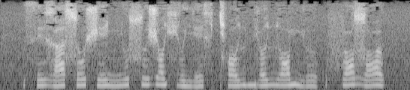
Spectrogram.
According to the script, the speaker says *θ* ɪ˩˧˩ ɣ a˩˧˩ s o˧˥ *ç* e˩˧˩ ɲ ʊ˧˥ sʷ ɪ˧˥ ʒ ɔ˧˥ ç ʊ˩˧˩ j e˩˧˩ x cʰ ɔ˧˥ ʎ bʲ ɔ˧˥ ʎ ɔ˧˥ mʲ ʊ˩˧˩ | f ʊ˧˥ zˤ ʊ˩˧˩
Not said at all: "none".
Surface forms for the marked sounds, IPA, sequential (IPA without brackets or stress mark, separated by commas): θ, ʃ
